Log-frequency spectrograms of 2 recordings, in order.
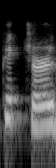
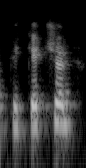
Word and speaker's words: picture: many speakers in Arabic insert a vowel between the L in the between the L and the CH sound creating a new or an extra syllable and and causing problems with the stress of the word and this affects the clarity and intelligibility of their speech okay so instead for example of saying culture and picture they say kit or pure which are Miss pronunciations of the two words okay so what we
